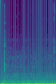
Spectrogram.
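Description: A car engine pulls in first gear while climbing a rough uphill road, a steady low rumble heard from inside the vehicle, close and without speech.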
